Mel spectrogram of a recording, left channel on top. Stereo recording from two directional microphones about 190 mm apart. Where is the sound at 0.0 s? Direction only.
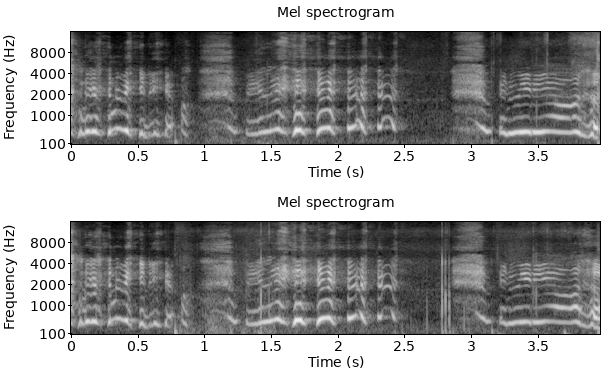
15° left (ahead or behind).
